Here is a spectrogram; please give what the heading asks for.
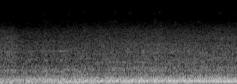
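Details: Chevy Suburban 454 V8 after dropping tank and fixing no-fuel-pressure issue that made it die when revved: steady deep roar under throttle, no stumbling or cutting out; normal revving.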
